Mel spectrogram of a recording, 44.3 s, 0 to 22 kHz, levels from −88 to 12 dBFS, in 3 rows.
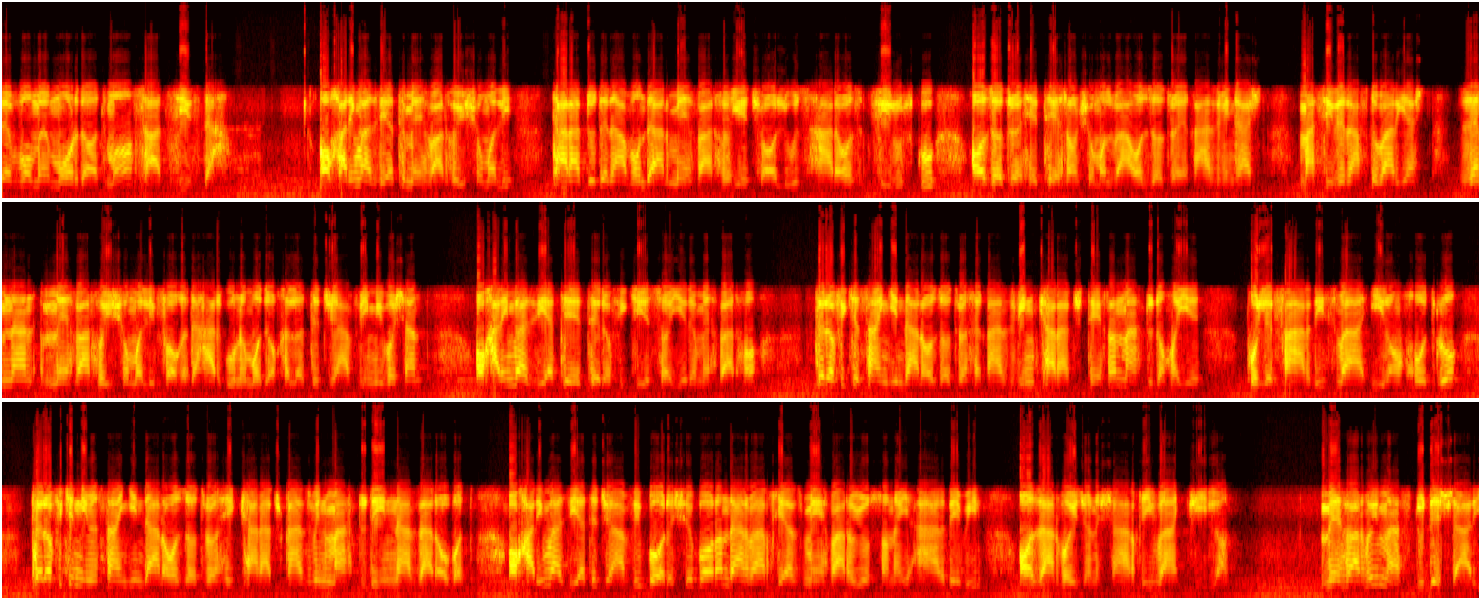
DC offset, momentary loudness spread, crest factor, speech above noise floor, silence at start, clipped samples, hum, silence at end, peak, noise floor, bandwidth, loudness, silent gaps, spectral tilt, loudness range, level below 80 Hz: under 0.1%; 7 LU; 16 dB; 26 dB; 0 s; under 0.1%; none; 0 s; 0 dBFS; -42 dBFS; over 20 kHz; -14 LUFS; none; -0.5 dB/octave; 2 LU; -56 dBFS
